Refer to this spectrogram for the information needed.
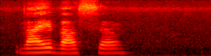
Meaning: holy water
- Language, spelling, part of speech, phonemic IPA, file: German, Weihwasser, noun, /ˈvaɪ̯ˌvasɐ/, De-Weihwasser.ogg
